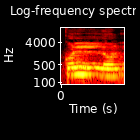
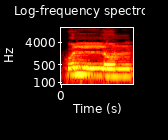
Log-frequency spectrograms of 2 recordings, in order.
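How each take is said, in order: The two takes are said the same way.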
